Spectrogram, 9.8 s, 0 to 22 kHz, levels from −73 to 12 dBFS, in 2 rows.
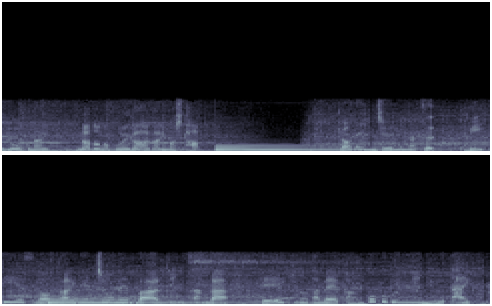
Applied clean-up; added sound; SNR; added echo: none; Piano; 3 dB; none.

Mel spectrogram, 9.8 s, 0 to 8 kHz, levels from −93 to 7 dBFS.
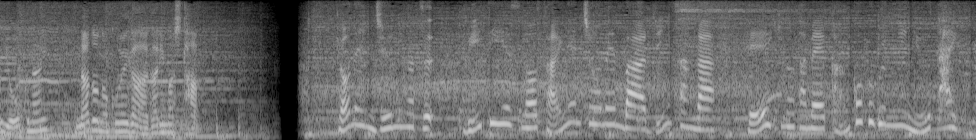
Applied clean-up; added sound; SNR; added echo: none; none; none; none.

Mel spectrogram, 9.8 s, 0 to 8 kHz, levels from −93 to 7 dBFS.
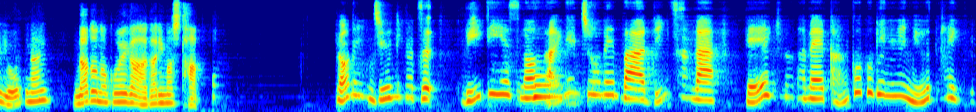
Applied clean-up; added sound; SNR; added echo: neural mask model DeepFilterNet 3.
